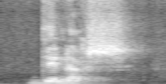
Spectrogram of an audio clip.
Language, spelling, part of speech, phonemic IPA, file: Dutch, diners, noun, /diˈnes/, Nl-diners.ogg
- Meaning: plural of diner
